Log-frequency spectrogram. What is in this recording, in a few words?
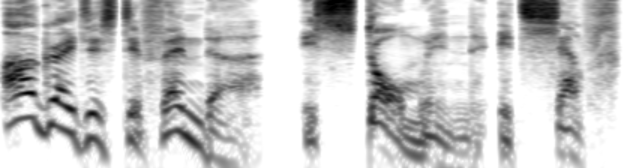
Male Human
